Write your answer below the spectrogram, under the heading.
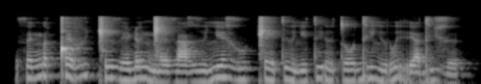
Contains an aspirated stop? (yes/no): no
